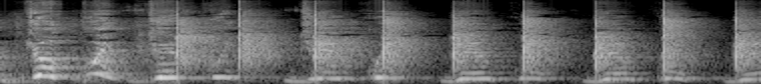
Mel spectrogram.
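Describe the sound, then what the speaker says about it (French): Rhythmic group clapping for Diokou at an Ivorian political gathering, sharp regular claps in a steady beat close by, with voices mixed in between the claps. "applaudissez pour Diokou"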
